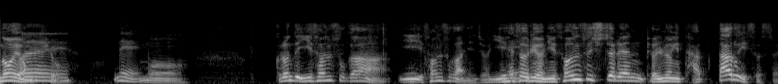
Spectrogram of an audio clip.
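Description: Nothing goes wrong anywhere in this speech clip, which comes through the AMR wideband (HD Voice) codec at its top rate of 23.85 kbit/s with no trouble to point to.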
